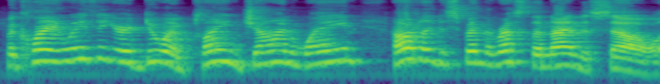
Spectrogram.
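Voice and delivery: high, sneering caricature of the captain; hammed-up captain telling McClane off; mocking the angry captain. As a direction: whine it like a snotty boss. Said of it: "And he's like".

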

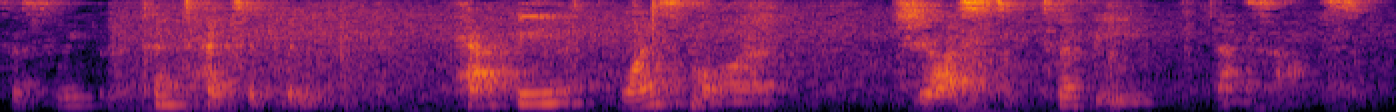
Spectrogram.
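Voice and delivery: lively read-aloud storytelling voice; animated picture-book reading; story narration. Acted. Reads picture book to children.

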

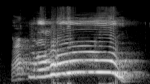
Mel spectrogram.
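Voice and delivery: very high, loud crowing; rooster crow. A narrator's reading. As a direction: crow at full tilt like a rooster. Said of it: "crowed Rooster".

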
